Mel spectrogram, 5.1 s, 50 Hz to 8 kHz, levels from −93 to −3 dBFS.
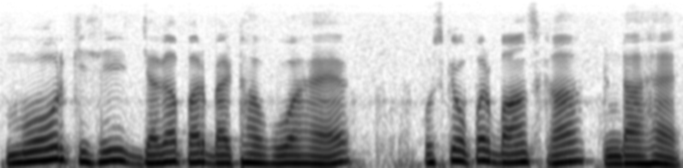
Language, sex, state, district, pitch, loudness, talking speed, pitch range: Hindi, male, Himachal Pradesh, Shimla, 155 Hz, -10 LUFS, 150 wpm, 140-170 Hz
